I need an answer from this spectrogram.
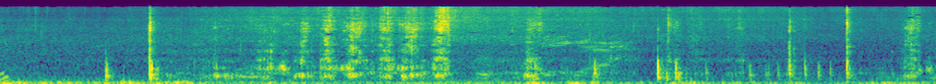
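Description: Metal ladle stirring and scraping around a black wok of spiced green onion and garlic frying in oil, with sharp clinks of the ladle on the pan, the loudest about a second in and more in quick clusters later.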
